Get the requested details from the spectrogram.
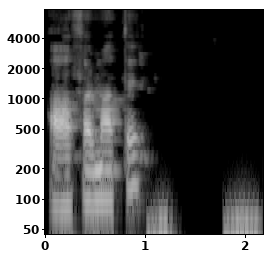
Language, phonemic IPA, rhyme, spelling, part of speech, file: Norwegian Bokmål, /ˈɑːfɔrmɑːtər/, -ər, A-formater, noun, NB - Pronunciation of Norwegian Bokmål «a-formater».ogg
- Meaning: indefinite plural of A-format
